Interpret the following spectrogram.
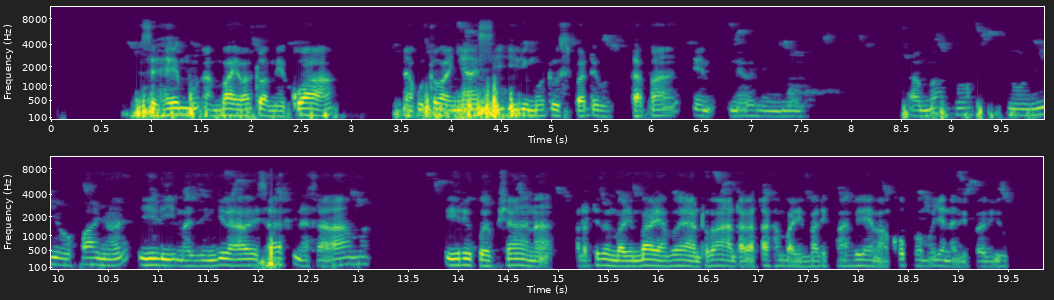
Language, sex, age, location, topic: Swahili, male, 25-35, Dar es Salaam, government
